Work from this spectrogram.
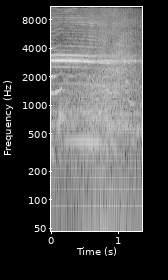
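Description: A four-wheeled car passes on Jessore Road near Chandpara, a close, loud engine and road roar with a tonal whine that swells and fades over a second or so, with people talking over it.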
